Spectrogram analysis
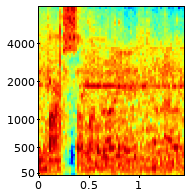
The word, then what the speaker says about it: Barcelona: the video, is because that is how the locals that live in Barcelona say Barcelona. According to Baselang Bites, King Ferdinand spoke with a lisp, so Spanish people adopted this distinct, pronunciation out of respect and to please their king.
